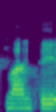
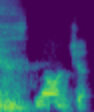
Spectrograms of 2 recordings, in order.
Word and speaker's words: sláinte: Not slanty, Aidan, not slanty. I know it looks like that, but we say sláinte.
